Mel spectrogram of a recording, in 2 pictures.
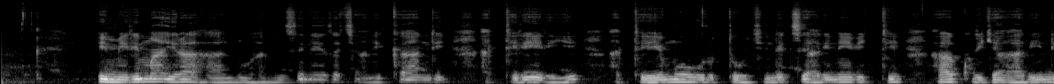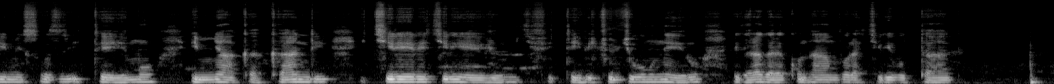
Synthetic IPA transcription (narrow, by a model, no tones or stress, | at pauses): imiɾimaiɾaɦaːn̥uhamize̞ne̞ːzacaːne̞kʰaːndihatʰe̞ɾe̞ɾeje̞hatʰe̞je̞mouɾutocinde̞t͡se̞haɾiniβitihakuɾɟahaɾiːndimiso̞ziːtʰe̞ːje̞moimɲaːkʰakʰaːndiːciɾe̞ːɾe̞ciɾihe̞ːʒuɾuɟifitʰe̞iβit͡ʃubjuːmŋe̞ːɾuβiɡaɾaɡaɾakʰo̞n̥haːɱvuɾaciɾiβutaːŋɡa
